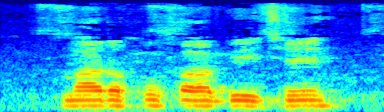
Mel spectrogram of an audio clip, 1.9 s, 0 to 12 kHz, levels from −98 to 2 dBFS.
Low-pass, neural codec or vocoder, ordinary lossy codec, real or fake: 10.8 kHz; vocoder, 44.1 kHz, 128 mel bands every 512 samples, BigVGAN v2; AAC, 32 kbps; fake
